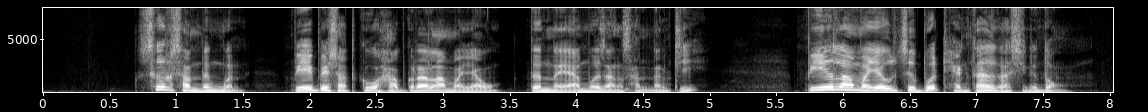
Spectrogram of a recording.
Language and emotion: Bodo, disgusted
